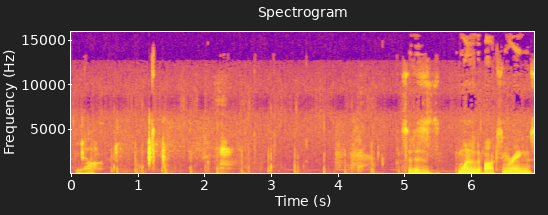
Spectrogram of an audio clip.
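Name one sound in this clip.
Footsteps tap steadily on a wooden floor.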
